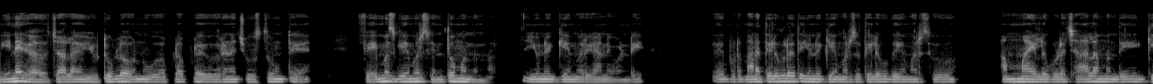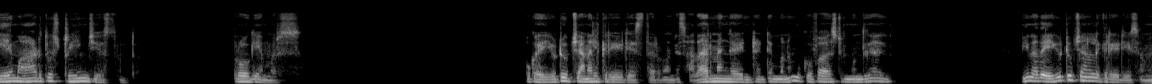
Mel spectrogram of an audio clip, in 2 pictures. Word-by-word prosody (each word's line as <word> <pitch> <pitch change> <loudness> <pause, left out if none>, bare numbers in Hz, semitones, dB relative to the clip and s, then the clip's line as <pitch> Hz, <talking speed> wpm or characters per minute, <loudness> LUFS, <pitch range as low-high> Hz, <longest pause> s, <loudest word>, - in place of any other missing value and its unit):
నేనే 130 +5 +5
గాదు 110 -2 -1
చాలా 115 +1 0 0.2
యూట్యూబ్‌లో 130 +4 +1
నువు 120 -1 -1
అప్పుడప్పుడు 125 +3 -5
ఎవరైనా 115 +1 -2
చూస్తూ 115 +2 -5
ఉంటే 125 +1 -2 0.7
ఫేమస్ 125 +4 +3
గేమర్స్ 130 0 +3
ఎంతోమందున్నారు. 110 -6 -1 0.3
'యూనిక్ 120 -1 +1
గేమర్' 115 -2 -1
గానివ్వండి, 105 0 -6 0.8
ఇప్పుడు 120 +1 -6
మన 120 - +3
తెలుగులో 130 +2 +2
అయితే 135 0 -1
యూనిక్ 125 -1 0
గేమర్స్ 115 -1 -1
తెలుగు 120 +1 -1
గేమర్సు. 115 0 -3 0.7
అమ్మాయిలు 125 0 +3
గూడా 120 0 -1
చాలామంది 120 0 0 0.3
గేమ్ 140 +3 +4
ఆడుతూ 150 +3 +1
స్ట్రీమ్ 140 +1 +2
చేస్తుంటారు 100 -3 -10 0.9
ప్రో 135 0 +3
గేమర్స్. 100 -7 -3 2.4
ఒక 125 -3 +2
యూట్యూబ్ 135 +4 +3
చానెల్ 130 -2 +4
క్రియేట్ 110 -4 -2
జేస్తారు. 100 0 -4
అంటే 105 +2 -8
సాధారణంగా 130 +2 +3
ఏంటంటే 115 +3 -4
మనం 120 +7 0
కొ 130 - -2
ఫాస్ట్ 125 +1 +2
ముందుగాయ్ 130 +4 -1 1.4
నేను 170 +2 +3
అదే 155 - +8
యూట్యూబ్ 195 +4 +3
ఛానెల్ 170 -3 +2
క్రియేట్ 110 -6 -2
జేశాను. 100 -1 -3
120 Hz, 130 wpm, -28 LUFS, 115-130 Hz, 2.4 s, అదే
